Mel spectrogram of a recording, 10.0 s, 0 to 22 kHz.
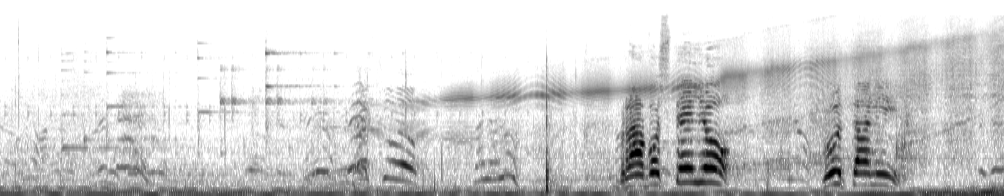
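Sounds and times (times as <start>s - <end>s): steady low rumble: 0.0s - 10.0s
distant shouts and calls: 2.7s - 9.2s
ball being kicked: 5.4s - 5.6s.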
